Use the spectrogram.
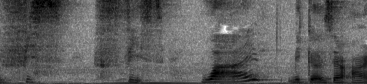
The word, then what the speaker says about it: fils: So, for example, bus, bus, fils, fils. In that final one, you have an L, but we don't pronounce it. We don't say fils, we say fils, fils.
